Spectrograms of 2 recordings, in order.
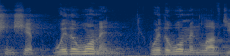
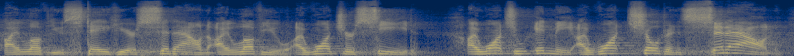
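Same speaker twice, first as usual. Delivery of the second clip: loud, intense, demanding declarations of love; grim loving woman shouting; 2 semitones higher, 10 dB louder, slower than usual. Acted. Woman ordering the man she loves to stay, loud and grim. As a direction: bark orders to a man she won't let leave.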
